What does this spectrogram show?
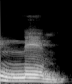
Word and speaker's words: NAME: जैसे ये है और इसके बाद है NAME, इसे हम पढ़ेंगे नेम। अब जैसे GATE गेट, और भी काफी शब्द हैं। इसके बाद में ए का उच्चारण भी आता है, यानी बड़ी ए का।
